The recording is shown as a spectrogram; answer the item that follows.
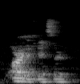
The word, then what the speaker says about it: artificer: pronounce that word right you stress the a artificer AR arer sorry I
